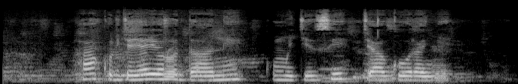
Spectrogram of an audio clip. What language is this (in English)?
Kinyarwanda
